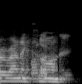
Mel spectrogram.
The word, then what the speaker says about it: Raducanu: Yeah, Emma Raducanu.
